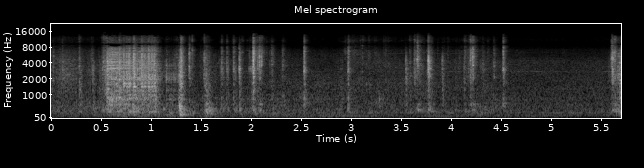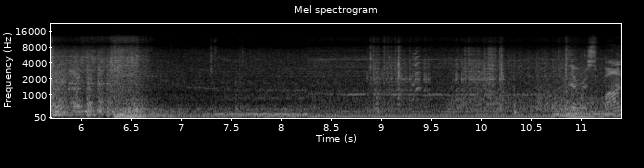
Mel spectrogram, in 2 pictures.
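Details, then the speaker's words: VW Mk1 Rabbit with 3.6 VR6, restarted after an earlier misfire and attempted fix: cranks, catches, settles to steady low idle with no stumble; no misfire heard, fix may have worked. "I don't feel a misfire I don't feel or hear a misfire so that may have just done the trick"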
